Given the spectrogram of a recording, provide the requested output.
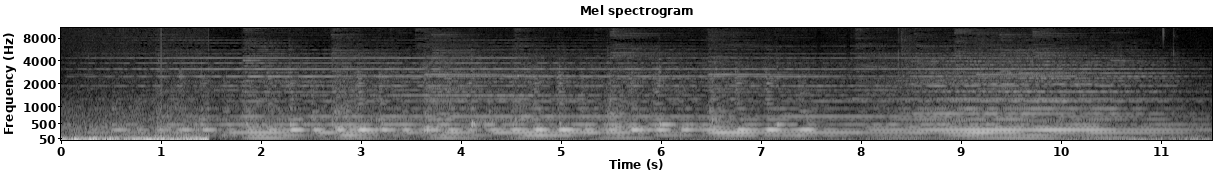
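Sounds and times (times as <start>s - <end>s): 
pulsing low bass: 0.0s - 7.6s
sustained string harmonies: 0.0s - 11.4s
violins plucked imitating rain: 0.4s - 11.4s.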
